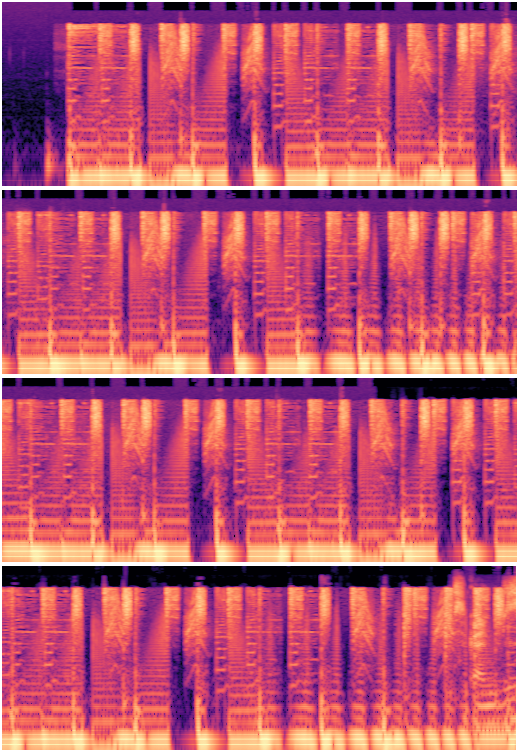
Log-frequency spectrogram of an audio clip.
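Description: A loud electronic dance track with a heavy, buzzing bass line and steady, punchy beat, playing continuously with brief rhythmic dropouts and no voices.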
